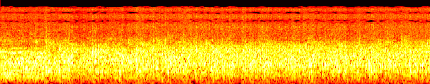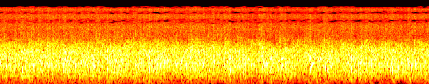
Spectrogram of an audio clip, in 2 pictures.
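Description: Studio audience applauding, a steady dense clapping.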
